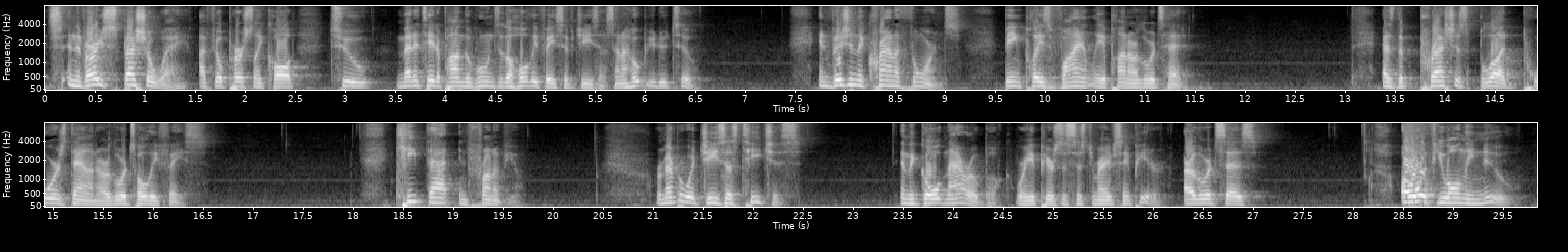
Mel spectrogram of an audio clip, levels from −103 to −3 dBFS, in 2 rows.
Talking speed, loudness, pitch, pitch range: 160 wpm, -20 LUFS, 145 Hz, 125-160 Hz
